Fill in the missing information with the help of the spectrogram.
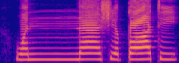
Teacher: جو کہ مد الف اپنے پیچھے والے حرف کا حکم لیتا ہے تفخیم میں اور ترقیق میں، اور جو کہ اس سے پہلے حرف تفخیم ہے تو ہم طا کو اور مد الف کو دونوں کو بھاری آواز میں ادا کریں گے. آخری میں تا کے نیچے زیر ہے تو اس کا دھیان رہے.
